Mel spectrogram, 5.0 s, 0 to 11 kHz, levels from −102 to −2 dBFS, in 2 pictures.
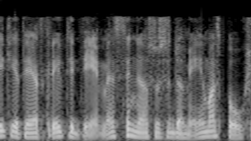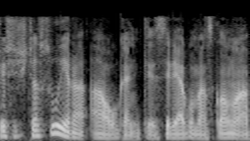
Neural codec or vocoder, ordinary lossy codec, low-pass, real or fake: codec, 16 kHz, 2 kbps, FunCodec, trained on LibriTTS, 25 frames a second; AAC, 48 kbps; 7.2 kHz; fake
